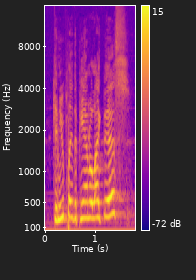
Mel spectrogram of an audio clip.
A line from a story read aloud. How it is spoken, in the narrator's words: cried Toad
